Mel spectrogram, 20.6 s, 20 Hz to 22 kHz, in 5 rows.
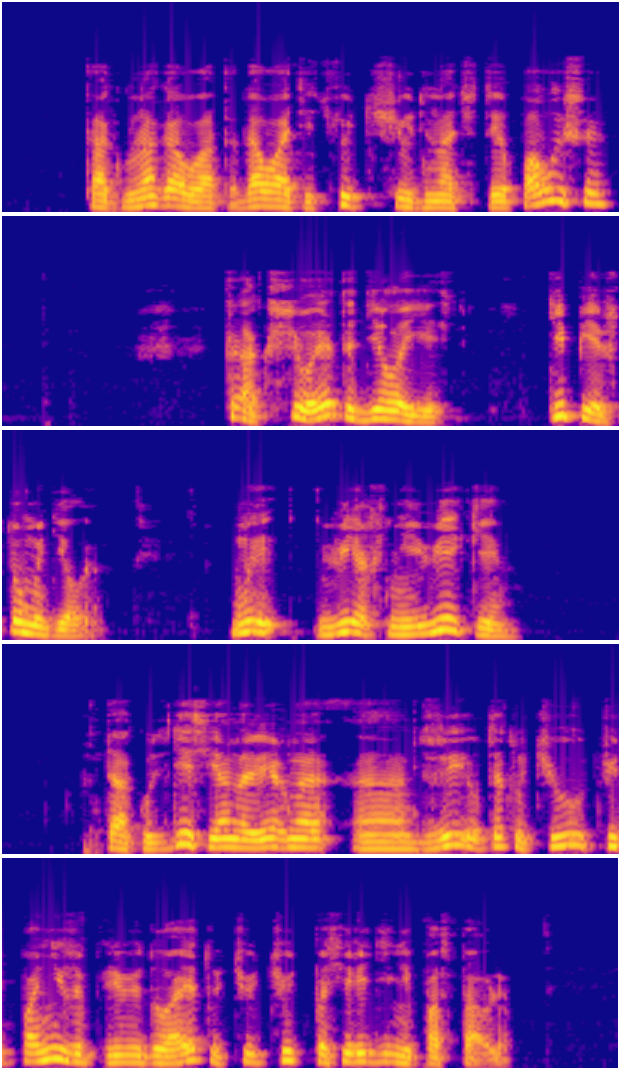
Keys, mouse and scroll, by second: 0.8 r, 2.7 g, 6.1-8.0 middle drag, 8.6-9.7 middle drag, 10.5 click, 11.6-13.5 middle drag, 15.2 g, 17.6 g, 19.6-20.5 middle drag.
